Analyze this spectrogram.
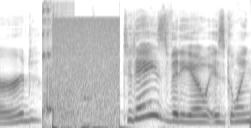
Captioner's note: static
